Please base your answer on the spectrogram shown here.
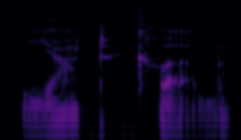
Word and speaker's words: Yot Club: What about Yacht Club? But yacht is spelled Y-O-T. Yacht Club.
